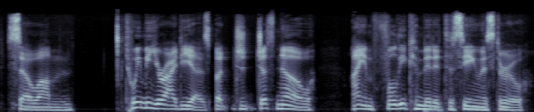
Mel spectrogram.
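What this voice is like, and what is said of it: Strained, fading voice. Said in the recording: “losing my voice ... because in addition to writing all week, I've been talking all week”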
